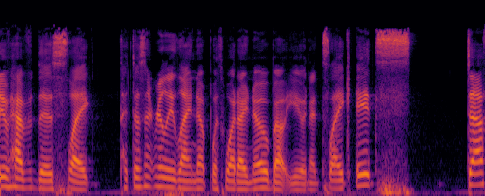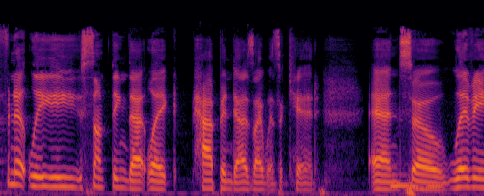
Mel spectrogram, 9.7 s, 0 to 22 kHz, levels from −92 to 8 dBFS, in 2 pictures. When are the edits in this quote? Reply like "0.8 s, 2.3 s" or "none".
none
